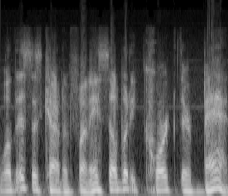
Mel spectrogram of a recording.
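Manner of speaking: ordinary talk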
